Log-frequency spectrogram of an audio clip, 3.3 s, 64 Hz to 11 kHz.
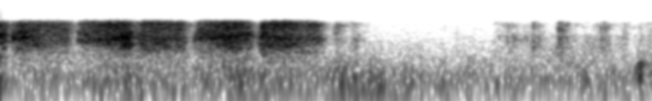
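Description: Fine-grit sandpaper, around 320, rubbed by hand in a craft setting: five or six quick, close, soft rasping strokes in a steady rhythm, then a pause and a few lighter scuffs.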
